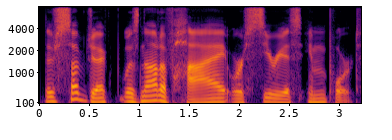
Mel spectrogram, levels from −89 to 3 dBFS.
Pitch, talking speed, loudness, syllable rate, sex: 120 Hz, 170 wpm, -20 LUFS, 3.9 syllables/s, male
